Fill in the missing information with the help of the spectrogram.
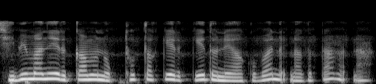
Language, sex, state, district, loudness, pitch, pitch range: Garo, female, Meghalaya, South Garo Hills, -14 LUFS, 215 Hz, 185-230 Hz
